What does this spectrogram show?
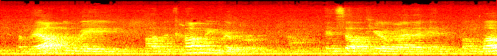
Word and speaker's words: Combahee: It is not Combahee, it's as in Combahee. And the way I found it out is I was listening to this podcast about the raid on the Combahee River in South Carolina,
